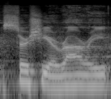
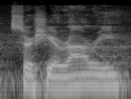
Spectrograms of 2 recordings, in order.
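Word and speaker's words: certiorari: Are there any alternate pronunciations? There is cersiary. Cersiari and cerseri. Cersiaryi. Could you repeat the word please? Cersiaryi. Cersiari. Cerserari. Cersiari. Cersiari. C E R T I O R A R I. Cersari.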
